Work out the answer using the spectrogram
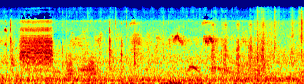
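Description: Wild birds calling: one harsh rasping call lasting about half a second near the start, then scattered short chirps and brief calls from several birds.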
